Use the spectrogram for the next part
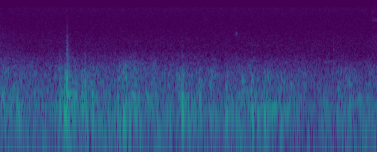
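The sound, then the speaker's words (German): Thunder rumbles low and steady beneath the soft, constant hiss of rain starting up again after a break in the rain, with a slightly sharper swell near the start and no voices. “Okay, scheint dann wohl doch gleich wieder loszugehen.”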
